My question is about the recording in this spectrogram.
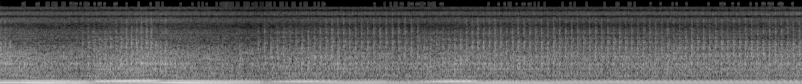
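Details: Mazdaspeed3 (MS3) at idle: steady idle with a regular deep knock, about three per second; rod knock suspected.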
